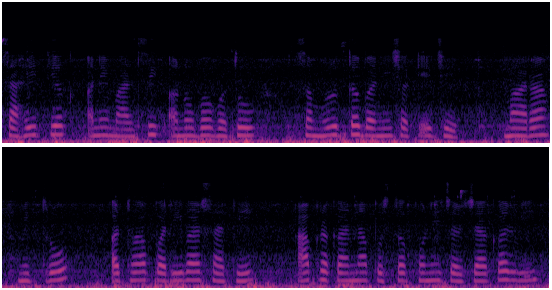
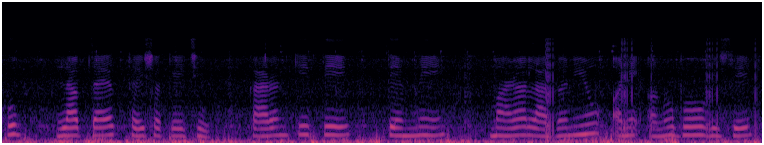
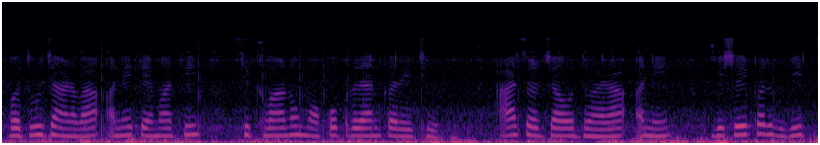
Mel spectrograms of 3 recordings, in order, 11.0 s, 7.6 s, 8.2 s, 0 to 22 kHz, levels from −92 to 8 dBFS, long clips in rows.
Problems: low volume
